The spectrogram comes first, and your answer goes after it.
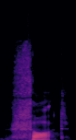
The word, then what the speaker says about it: thought: The O U makes the aw sound like ball and call. The G H is silent and we finish with a stop T.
